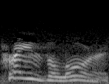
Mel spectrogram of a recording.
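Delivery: slow, drawn-out, joyful, warmly praising tone. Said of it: "they already start shouting".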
